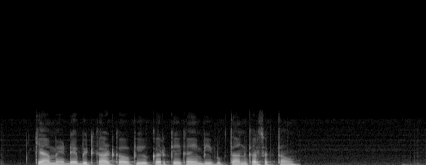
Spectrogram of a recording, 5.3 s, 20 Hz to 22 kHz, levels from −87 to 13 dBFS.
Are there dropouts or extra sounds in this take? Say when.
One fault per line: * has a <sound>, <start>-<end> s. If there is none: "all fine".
all fine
